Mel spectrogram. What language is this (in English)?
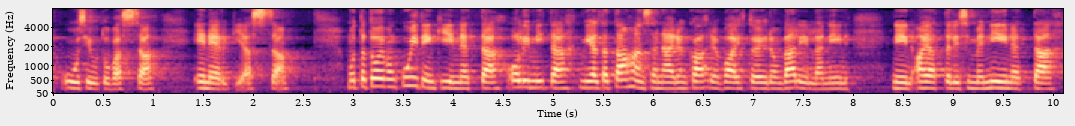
Finnish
